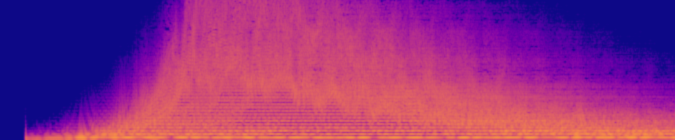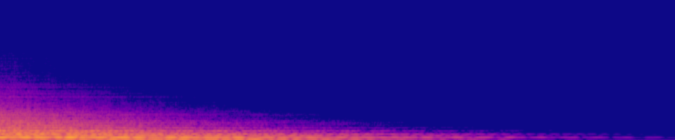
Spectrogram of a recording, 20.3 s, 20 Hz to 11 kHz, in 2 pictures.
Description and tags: cine rotor5
made with vst instruments
background, film, drone, scary, movie, sci-fi, sfx, trailer, pad, hollywood, soundscape, drama, thiller, suspense, deep, spooky, dark, ambient, cinematic, space, ambience, soundeffect, dramatic, horror, thrill, background-sound, mood, atmosphere, music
